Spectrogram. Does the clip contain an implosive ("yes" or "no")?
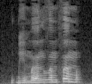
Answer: yes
